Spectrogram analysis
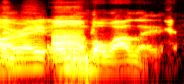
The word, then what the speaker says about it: Dare Ogunbowale: And then they have, I can't even pronounce the other guy's name on Badooms or something. Dare Ogunbowale.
